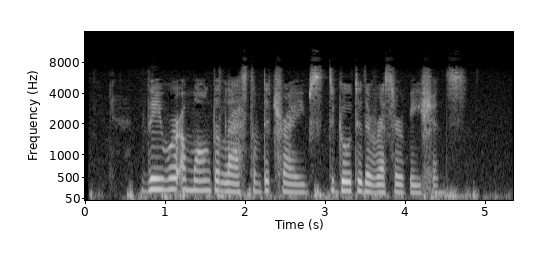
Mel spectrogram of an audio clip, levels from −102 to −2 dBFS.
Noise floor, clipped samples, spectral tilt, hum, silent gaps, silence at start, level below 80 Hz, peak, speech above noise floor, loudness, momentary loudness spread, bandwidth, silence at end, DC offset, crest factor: -52 dBFS; under 0.1%; -4.5 dB/octave; none; none; 0.05 s; -50 dBFS; -14 dBFS; 21 dB; -31 LUFS; 15 LU; 7.8 kHz; 0.2 s; under 0.1%; 18 dB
